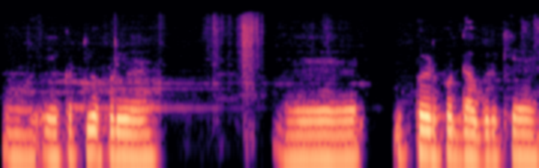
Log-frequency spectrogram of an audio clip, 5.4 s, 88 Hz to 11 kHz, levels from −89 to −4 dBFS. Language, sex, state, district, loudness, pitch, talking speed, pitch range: Rajasthani, male, Rajasthan, Churu, -19 LUFS, 120 Hz, 135 wpm, 115-130 Hz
